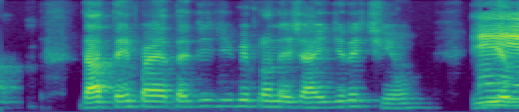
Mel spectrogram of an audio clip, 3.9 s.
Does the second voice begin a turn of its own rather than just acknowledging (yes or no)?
yes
